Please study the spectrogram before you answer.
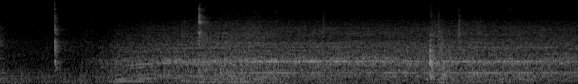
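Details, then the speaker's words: Tork CAB-50 plasma cutter that won't cut, torch not striking an arc: cooling fan spins up into steady hum with air hiss and a few sharp clicks; fault said to be air compressor/low pressure; air hiss with fan running, low air pressure symptom. "Her defects are related to Compressor."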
